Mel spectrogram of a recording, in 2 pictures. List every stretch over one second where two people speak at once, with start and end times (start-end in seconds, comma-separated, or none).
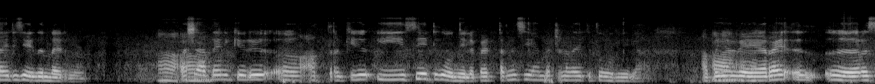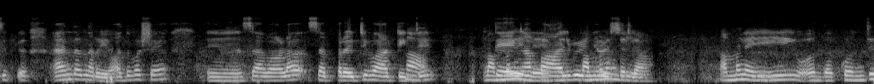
13.7-15.1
